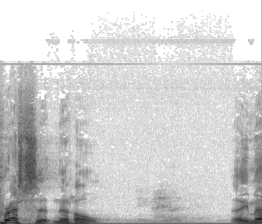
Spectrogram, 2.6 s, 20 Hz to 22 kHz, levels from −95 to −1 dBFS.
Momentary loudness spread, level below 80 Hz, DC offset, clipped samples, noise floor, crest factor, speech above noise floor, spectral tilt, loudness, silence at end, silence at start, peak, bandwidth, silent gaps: 25 LU; -40 dBFS; under 0.1%; under 0.1%; -41 dBFS; 18 dB; 21 dB; -4 dB/octave; -22 LUFS; 0 s; 0 s; -4 dBFS; 16.5 kHz; none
